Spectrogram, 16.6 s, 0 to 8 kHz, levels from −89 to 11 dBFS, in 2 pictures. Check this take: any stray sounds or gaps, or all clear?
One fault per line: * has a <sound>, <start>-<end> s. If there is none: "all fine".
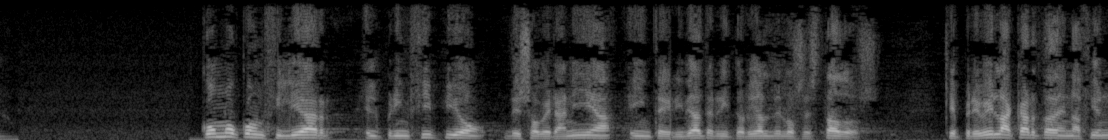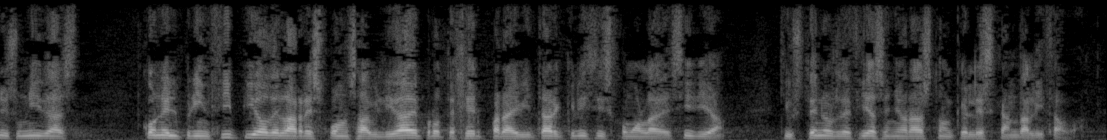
all fine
